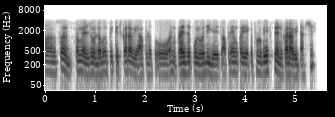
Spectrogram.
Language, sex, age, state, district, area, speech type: Gujarati, male, 18-30, Gujarat, Junagadh, urban, conversation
